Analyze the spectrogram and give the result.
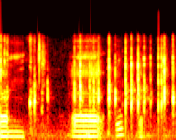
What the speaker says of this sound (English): I think it's Peter typing.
